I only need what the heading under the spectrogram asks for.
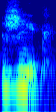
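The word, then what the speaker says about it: ёжик: but it's and also it's very important to say that it's this this letter is always stressed in any word in russian so you always have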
